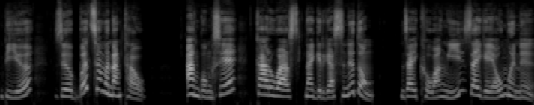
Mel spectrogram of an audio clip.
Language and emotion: Bodo, happy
